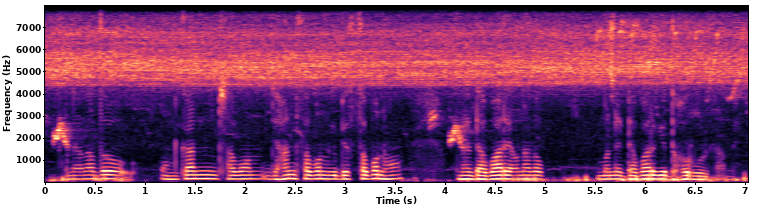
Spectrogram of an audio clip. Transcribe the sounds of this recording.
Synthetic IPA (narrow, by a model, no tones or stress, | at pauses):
anɛɔnad̪ɔ | ɔnkansabɔnd͡ʒaɦansabɔnɡɛbɛsːabɔnɦɔ̃ | ɔnɛɖabaɾɛɔnad̪ɔ | manɛɖabaɾɡɛd̪ʱɔɾɔka̰ʔmɛ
